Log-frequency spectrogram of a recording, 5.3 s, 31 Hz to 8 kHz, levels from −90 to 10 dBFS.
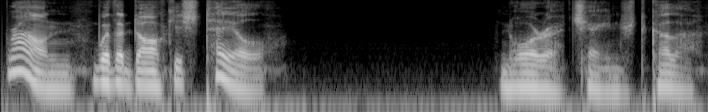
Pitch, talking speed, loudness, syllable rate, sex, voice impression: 120 Hz, 90 wpm, -19 LUFS, 3.3 syllables/s, male, masculine, adult-like, tensed, powerful, bright, clear, cool, intellectual, calm, friendly, wild, lively, kind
